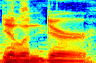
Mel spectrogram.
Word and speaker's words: Dylan Durr: Dylan Durr. Dylan Durr. D. Strong D at the end.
